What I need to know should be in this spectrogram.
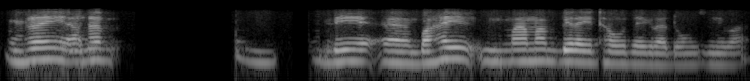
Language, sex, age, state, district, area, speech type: Bodo, male, 30-45, Assam, Kokrajhar, rural, conversation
